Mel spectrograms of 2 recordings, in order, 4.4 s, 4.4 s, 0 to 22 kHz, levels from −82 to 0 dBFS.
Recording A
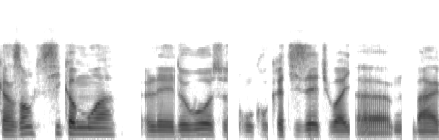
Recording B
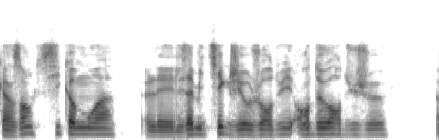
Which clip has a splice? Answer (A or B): A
